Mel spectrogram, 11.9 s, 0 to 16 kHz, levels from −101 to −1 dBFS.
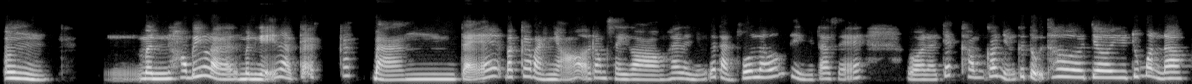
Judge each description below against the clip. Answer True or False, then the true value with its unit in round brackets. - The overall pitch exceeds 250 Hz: True (270 Hz)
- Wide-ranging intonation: True (6.1 semitones)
